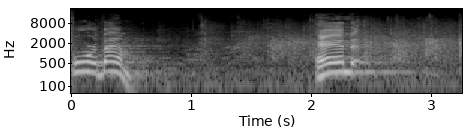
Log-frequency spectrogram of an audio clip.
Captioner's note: applause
